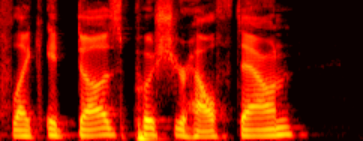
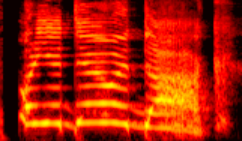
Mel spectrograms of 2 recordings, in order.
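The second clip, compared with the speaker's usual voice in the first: much higher hammed-up yell at the doc; mock shout; slower than usual. Yelling at the surgeon on screen, mock outraged shout. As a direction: shriek at the doctor in fake outrage.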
